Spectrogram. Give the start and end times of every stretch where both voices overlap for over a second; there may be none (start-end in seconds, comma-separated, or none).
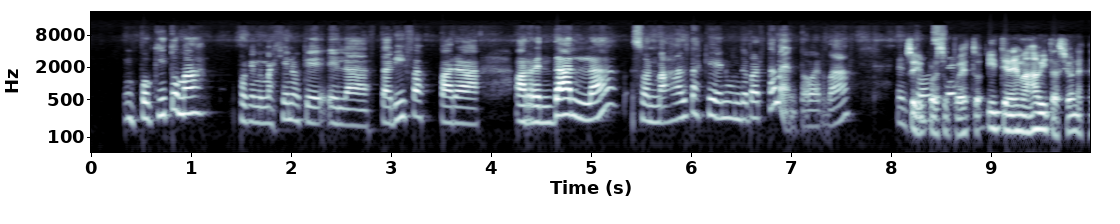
none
